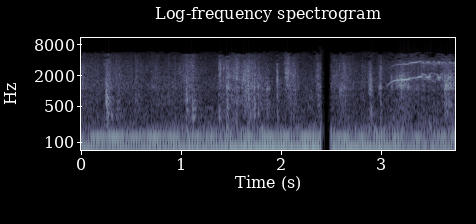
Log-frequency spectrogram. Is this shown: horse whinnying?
yes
